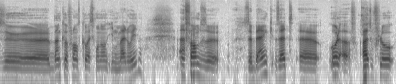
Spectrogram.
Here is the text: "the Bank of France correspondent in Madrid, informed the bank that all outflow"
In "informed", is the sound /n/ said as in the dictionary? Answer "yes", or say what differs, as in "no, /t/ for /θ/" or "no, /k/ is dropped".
no, /n/ is dropped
